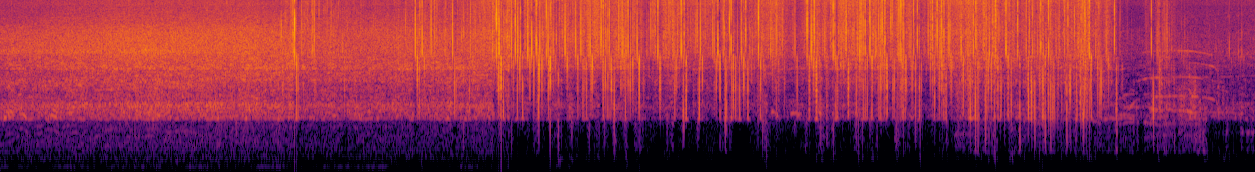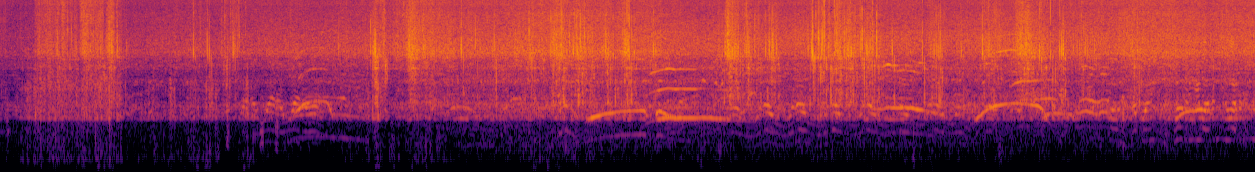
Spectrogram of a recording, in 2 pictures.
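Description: Waterfall spray and splashing water pounding onto an open tour boat: a dense crackle and hiss of drops hitting the microphone that eases off about eleven seconds in. From about fifteen seconds in, drenched passengers shriek and whoop over the water noise.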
